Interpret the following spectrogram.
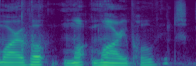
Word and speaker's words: Maury Povich: I watched that show on Maury Povich.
